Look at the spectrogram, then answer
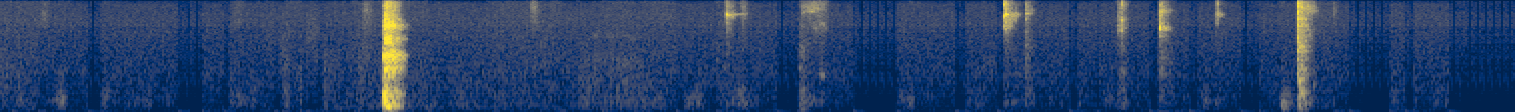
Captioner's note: short silence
